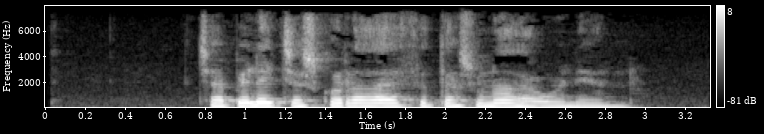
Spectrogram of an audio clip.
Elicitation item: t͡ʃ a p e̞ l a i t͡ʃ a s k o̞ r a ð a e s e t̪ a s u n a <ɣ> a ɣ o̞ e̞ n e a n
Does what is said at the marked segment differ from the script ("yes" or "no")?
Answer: yes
